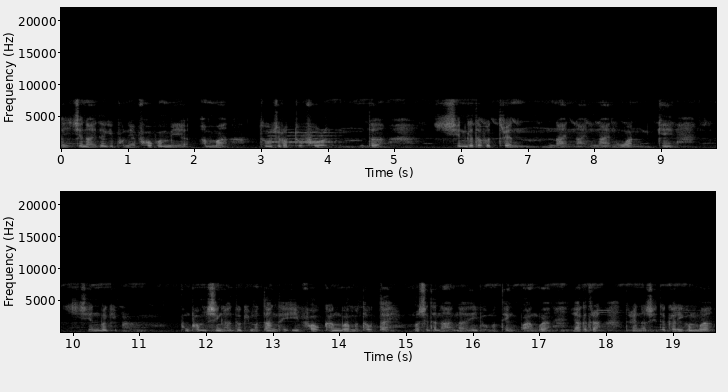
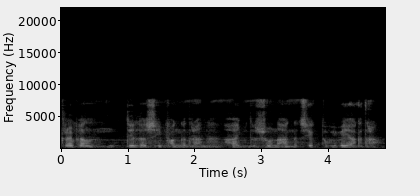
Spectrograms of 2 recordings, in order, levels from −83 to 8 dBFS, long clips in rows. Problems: background sounds at intervals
